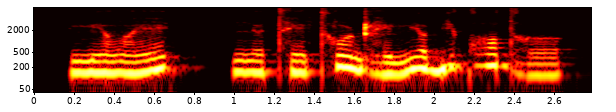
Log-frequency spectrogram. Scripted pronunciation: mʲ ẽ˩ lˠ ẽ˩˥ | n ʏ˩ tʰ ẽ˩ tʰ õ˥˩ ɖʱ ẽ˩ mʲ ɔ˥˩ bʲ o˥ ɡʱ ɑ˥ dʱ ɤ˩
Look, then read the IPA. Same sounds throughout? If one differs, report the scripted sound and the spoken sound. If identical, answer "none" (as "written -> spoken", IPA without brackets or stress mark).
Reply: ɑ˥ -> ɔ˥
